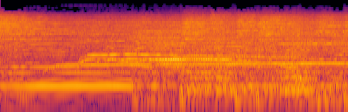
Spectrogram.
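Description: Live rock band playing: electric guitar holding sustained notes over drums, with notes that slide in pitch from about a second in.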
